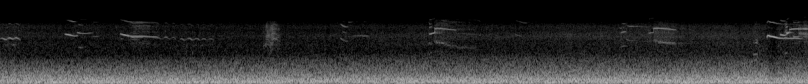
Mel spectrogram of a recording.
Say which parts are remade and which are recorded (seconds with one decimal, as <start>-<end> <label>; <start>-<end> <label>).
0.0-8.1 recorded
